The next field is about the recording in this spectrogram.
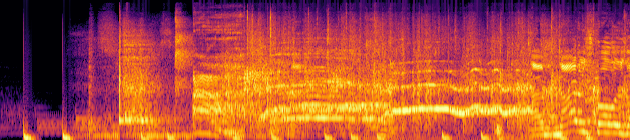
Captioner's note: crowd clapping and cheering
